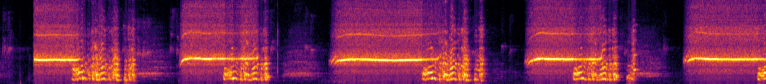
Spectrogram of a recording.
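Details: Turkey calling in a repeated cycle, each drawn-out high, flat whistle followed by a loud burst of quick, bubbling gobbles, about five rounds in close succession.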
